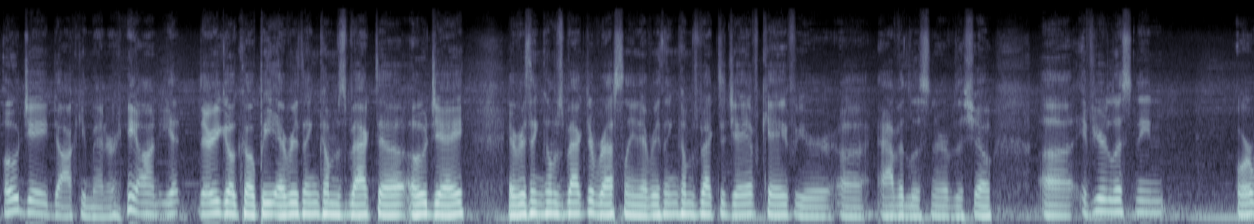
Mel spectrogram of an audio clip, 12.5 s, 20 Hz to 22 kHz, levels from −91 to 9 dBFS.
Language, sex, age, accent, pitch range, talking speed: English, male, 30-49, American, 135-155 Hz, 170 wpm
